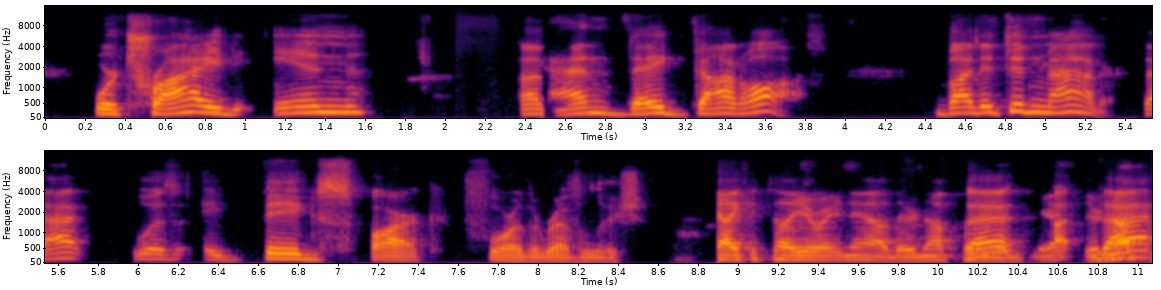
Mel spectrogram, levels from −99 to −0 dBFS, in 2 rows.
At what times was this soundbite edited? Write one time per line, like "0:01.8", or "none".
0:02.5
0:08.9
